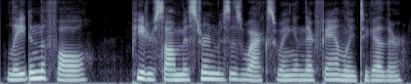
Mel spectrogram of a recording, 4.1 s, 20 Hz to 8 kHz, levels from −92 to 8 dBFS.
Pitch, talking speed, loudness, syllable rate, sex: 185 Hz, 205 wpm, -16 LUFS, 5.5 syllables/s, female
